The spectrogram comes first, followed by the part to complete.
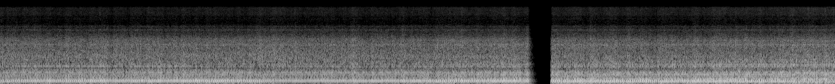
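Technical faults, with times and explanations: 5.28–5.53 s, call audio freeze: the sound stalls for about a quarter of a second. The last bit of audio is stretched into a fading buzz that drops to silence for around the final 110 ms, then picks up exactly where it left off, with nothing lost. Packets were likely held up in transit and the jitter buffer ran dry, so the receiver padded the wait, and everything after it lands 226 ms later.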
